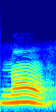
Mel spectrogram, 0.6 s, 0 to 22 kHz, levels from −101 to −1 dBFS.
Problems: none marked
